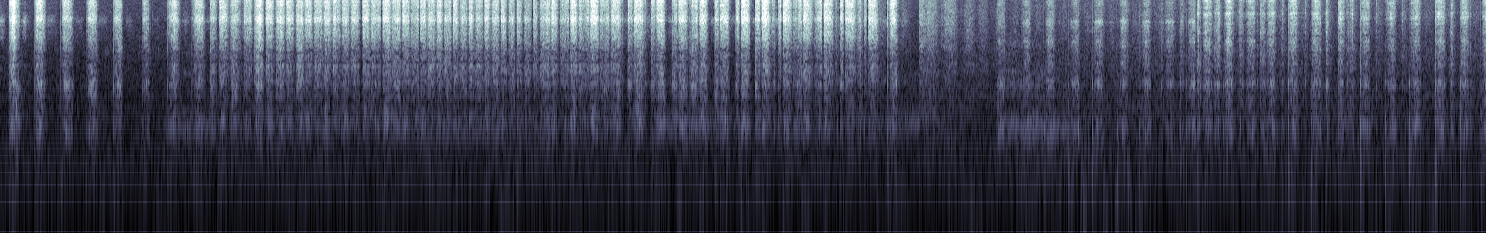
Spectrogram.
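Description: A graphite pencil makes quick scratching hatching strokes across a white paper sketchbook page. Distinct strokes at first quickly merge into a dense, bright, rasping scratch that dips quieter around the nine-second mark before resuming more softly.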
